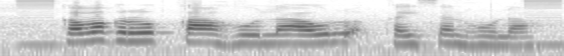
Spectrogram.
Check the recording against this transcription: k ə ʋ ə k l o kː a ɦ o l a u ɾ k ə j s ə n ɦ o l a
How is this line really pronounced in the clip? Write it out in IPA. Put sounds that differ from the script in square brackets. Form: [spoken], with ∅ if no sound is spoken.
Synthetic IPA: k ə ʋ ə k [ɾ] o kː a ɦ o l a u ɾ k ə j s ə n ɦ o l a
